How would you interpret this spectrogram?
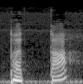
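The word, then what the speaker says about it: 받: Contoh bata misalnya gitu. Bat itu artinya menerima, bata. Jadi kan tadi bacanya bat. Jadi T bukan bad. Nah, bat gitu.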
